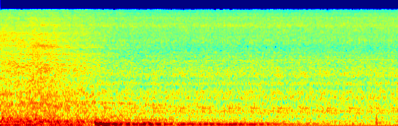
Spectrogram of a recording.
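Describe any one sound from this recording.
A deep booming thud rumbles briefly.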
